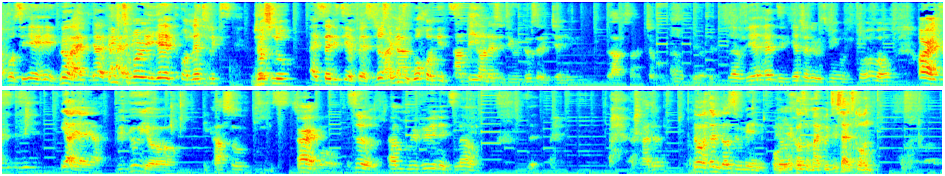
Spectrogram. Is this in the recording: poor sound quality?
yes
